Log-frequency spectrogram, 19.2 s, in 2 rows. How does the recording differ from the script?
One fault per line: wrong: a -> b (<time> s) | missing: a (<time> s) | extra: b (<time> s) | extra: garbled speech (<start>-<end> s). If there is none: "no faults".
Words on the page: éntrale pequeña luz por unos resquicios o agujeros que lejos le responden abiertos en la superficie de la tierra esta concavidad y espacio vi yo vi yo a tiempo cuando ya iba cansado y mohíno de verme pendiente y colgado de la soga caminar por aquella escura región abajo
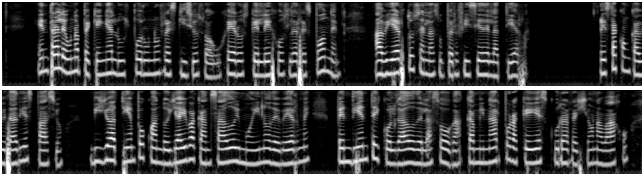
extra: una (1.0 s)
missing: vi yo (11.2 s)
